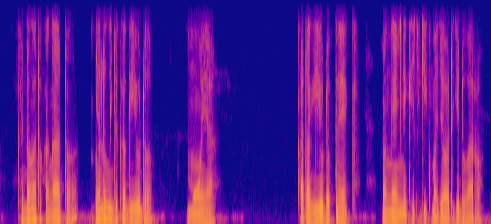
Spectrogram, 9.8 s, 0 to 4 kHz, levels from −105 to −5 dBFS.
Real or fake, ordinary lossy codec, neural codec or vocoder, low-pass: real; Opus, 32 kbps; none; 3.6 kHz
